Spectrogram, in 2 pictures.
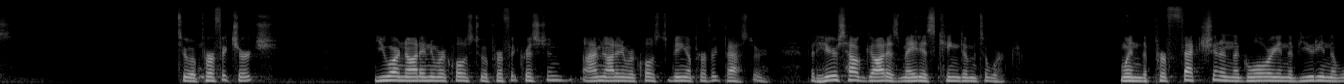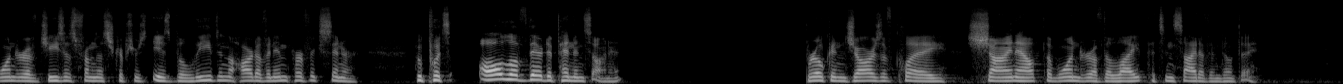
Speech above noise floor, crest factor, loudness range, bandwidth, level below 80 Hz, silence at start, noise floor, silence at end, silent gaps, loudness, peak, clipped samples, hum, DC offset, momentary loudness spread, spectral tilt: over 61 dB; 22 dB; 6 LU; 16 kHz; -72 dBFS; 0 s; under -90 dBFS; 0.85 s; none; -29 LUFS; -10 dBFS; under 0.1%; none; under 0.1%; 11 LU; -6.5 dB/octave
